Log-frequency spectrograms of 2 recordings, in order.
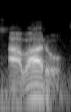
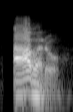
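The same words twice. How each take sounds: First: "avaro" stressed as a-VA-ro; middle-syllable stress. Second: "avaro" stressed as Á-va-ro; first-syllable stress. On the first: Teacher repeats the other student's answer, "avaro" as a-VA-ro. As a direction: lean on VA in "avaro". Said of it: "y el otro dijo". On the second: Teacher repeats one student's answer, "avaro" as Á-va-ro. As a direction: punch the opening A of "avaro". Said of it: "Uno dijo". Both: Shown as a demonstration.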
